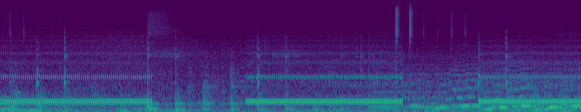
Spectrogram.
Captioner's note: suspenseful music; phone dialing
